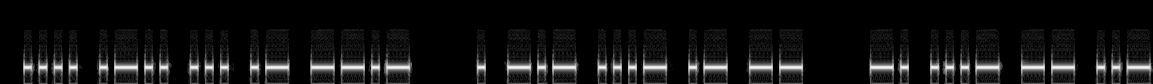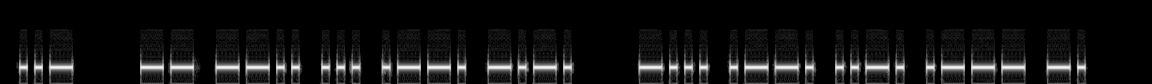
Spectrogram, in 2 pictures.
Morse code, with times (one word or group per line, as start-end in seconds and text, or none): 0.2-4.1 HLSAQ
4.8-8.0 EKVAM
8.7-12.3 NVMUU
12.9-17.2 MZSPC
17.9-22.4 BPFJN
